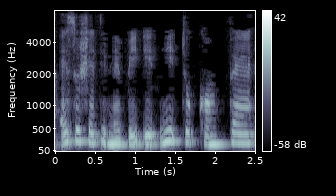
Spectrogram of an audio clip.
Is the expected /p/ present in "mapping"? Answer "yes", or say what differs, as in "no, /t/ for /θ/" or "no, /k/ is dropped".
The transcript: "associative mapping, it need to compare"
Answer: no, /b/ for /p/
